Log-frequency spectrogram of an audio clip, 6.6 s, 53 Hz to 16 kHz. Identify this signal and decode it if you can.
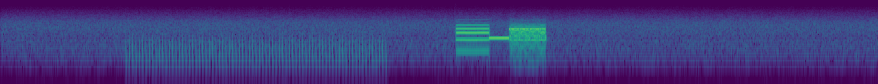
Caller ID data burst, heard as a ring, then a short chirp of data, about 1200 baud.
